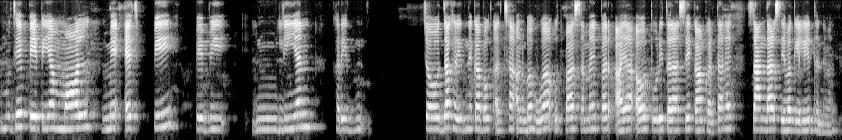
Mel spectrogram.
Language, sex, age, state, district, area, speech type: Hindi, female, 30-45, Uttar Pradesh, Ayodhya, rural, read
